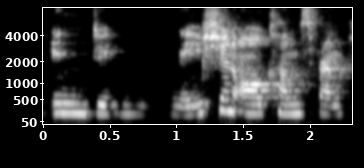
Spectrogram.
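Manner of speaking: normal talking voice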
